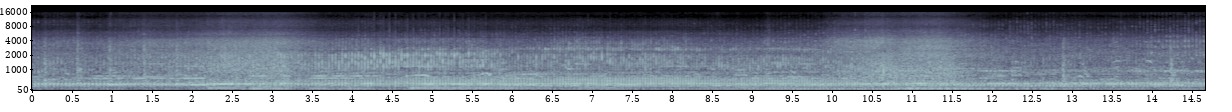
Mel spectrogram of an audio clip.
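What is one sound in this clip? Several people talk nearby outdoors.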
